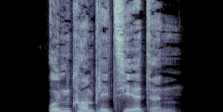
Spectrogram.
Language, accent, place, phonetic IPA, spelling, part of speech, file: German, Germany, Berlin, [ˈʊnkɔmplit͡siːɐ̯tn̩], unkomplizierten, adjective, De-unkomplizierten.ogg
- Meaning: inflection of unkompliziert: 1. strong genitive masculine/neuter singular 2. weak/mixed genitive/dative all-gender singular 3. strong/weak/mixed accusative masculine singular 4. strong dative plural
